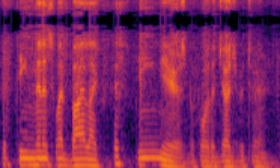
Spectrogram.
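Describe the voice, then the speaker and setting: A man narrating a 1950s radio drama, solemn and poetic with deliberate phrasing. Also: fairly low pitch, mellow, close to an everyday voice, poor audio.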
